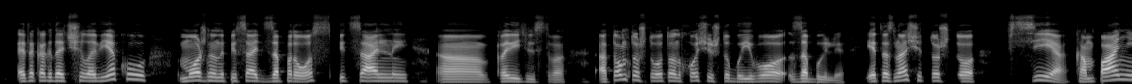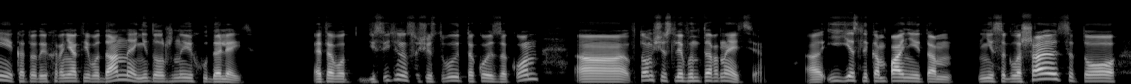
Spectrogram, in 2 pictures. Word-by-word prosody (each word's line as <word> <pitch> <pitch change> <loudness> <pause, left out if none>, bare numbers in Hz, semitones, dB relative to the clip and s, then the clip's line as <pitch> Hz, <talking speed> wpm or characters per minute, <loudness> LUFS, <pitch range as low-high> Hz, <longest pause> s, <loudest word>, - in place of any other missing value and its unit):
это 155 +4 0
когда 170 -1 +2
человеку 200 +8 0 0.3
можно 175 +3 +1
написать 160 -1 -1
запрос 150 +2 0
специальный, 160 -2 0 0.2
а, 120 -1 +2
в 110 - -14
правительство 130 -7 -2 0.3
о 130 - +2
том, 215 +3 -1
то 205 -3 -3
что 165 - -7
вот 160 +2 -3
он 165 -3 -1
хочет, 175 -1 -4
чтобы 140 -3 -5
его 140 +2 0
забыли. 115 -8 -2 0.2
Это 170 +3 +2
значит, 190 +4 -1
то 165 - -1
что 145 -4 -2 0.3
все 190 -1 0
компании, 185 +8 +4
которые 140 -2 -4
хранят 150 0 0
его 140 -3 -3
данные, 195 +9 +3
они 155 +1 -3
должны 150 +2 -4
их 150 0 -7
удалять. 130 -8 0 0.6
Это 135 +2 +1
вот, 130 0 -4
действительно, 195 - -7
существует 160 +1 -7
такой 145 +1 -3
закон, 190 - -3 0.3
а, 125 0 +5
в - - -24
том 190 +1 -2
числе 170 -3 -1
в 165 - -6
интернете. 170 - -2 0.4
А, - - 0
и - - -10
если 170 0 -2
компании, 155 -1 +4
там, 125 -3 -1 0.2
не 145 +3 -4
соглашаются, 185 - +4
то 150 0 +2
155 Hz, 145 wpm, -24 LUFS, 135-175 Hz, 0.6 s, а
